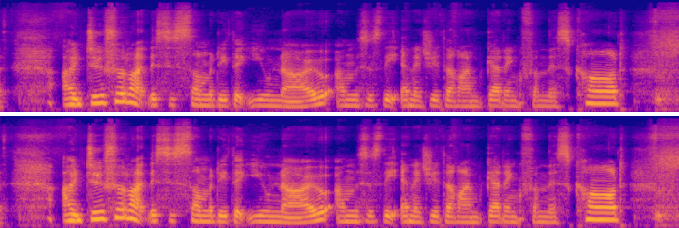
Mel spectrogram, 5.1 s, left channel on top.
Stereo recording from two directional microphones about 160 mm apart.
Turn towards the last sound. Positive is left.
turn(degrees=-30)  # may be behind; listen again after turning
